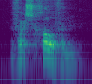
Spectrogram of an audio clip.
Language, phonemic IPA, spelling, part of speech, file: Dutch, /vərˈsxoːvə(n)/, verschoven, verb, Nl-verschoven.ogg
- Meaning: 1. inflection of verschuiven: plural past indicative 2. inflection of verschuiven: plural past subjunctive 3. to sheafify 4. past participle of verschuiven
